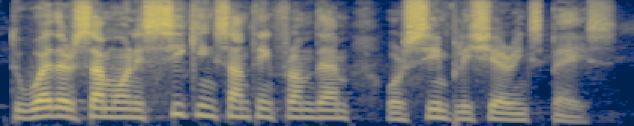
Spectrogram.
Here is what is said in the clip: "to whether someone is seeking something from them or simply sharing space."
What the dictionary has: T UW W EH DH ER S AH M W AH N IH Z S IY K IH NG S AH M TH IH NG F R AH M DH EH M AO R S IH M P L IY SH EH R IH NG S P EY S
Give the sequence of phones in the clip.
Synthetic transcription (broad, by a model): T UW W EH DH ER S AH M W AH N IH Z S IY K IH NG S AH M TH IH NG F R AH M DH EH M AO R S IH M P L IY SH EH R IH NG S P EY S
